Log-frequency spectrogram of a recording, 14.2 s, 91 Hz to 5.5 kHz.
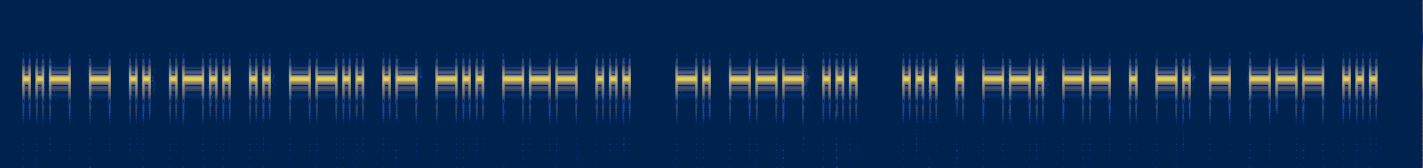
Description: Morse code, heard as a keyed tone, about 18 wpm, 800 Hz. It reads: UTILIZADOS NOS SEGMENTOS
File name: portugais texte en clair 2 vitesse 18 mots minutes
